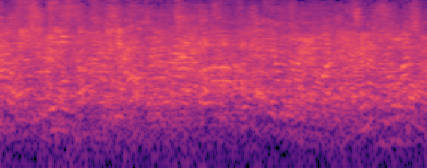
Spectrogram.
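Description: Spectators chattering: many overlapping voices talking at once, steady throughout, with no single voice standing out.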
